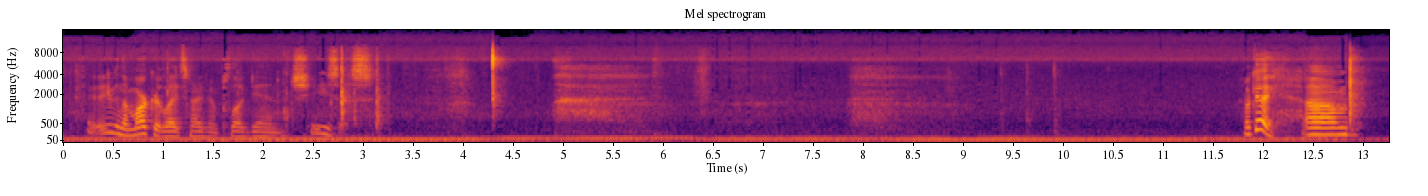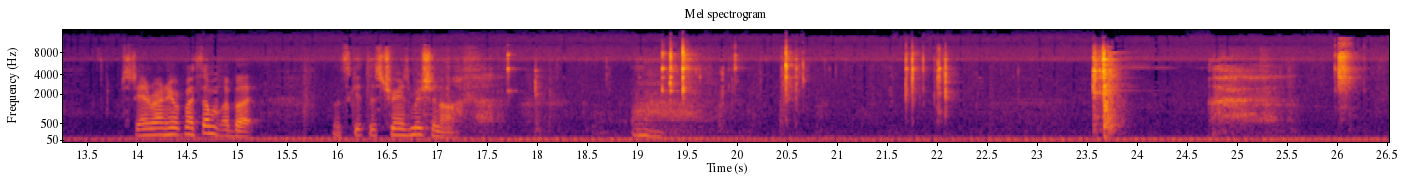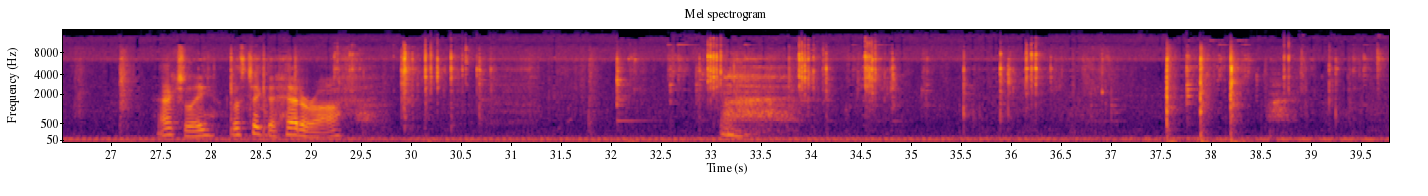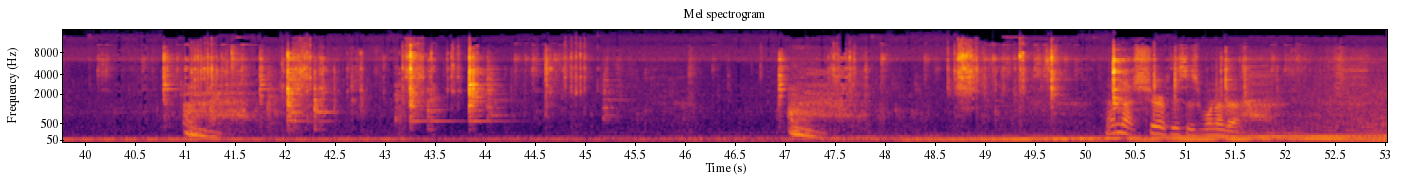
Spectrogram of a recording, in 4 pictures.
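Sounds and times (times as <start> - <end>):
steady low hum: 0.0 - 53.0
hand tools clinking on metal: 19.0 - 21.0, 21.6 - 22.4, 23.6 - 25.3, 25.9 - 26.4, 27.6 - 52.5.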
